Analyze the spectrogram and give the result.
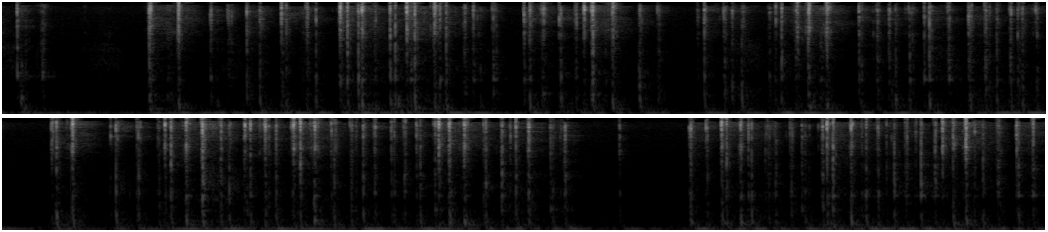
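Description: Both hands type with their fingertips on a slim white computer keyboard with plastic keys on a silver aluminum base, with a paintbrush lying unused nearby. Fast, crisp, bright key clicks come in dense bursts with brief pauses, each tap dying away almost instantly. A steady low hum runs underneath.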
